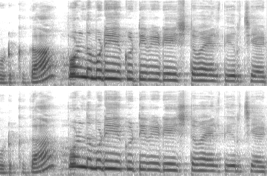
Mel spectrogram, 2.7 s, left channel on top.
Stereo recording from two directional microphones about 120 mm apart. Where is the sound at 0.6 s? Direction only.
25° left (ahead or behind).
